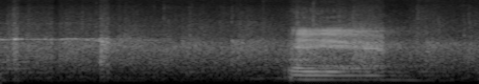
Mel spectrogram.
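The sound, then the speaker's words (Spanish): Applause from an audience, a steady, moderately loud wash of clapping heard with a voice over it, briefly swelling louder near the middle. “A Cami, un aplauso a Cami, por favor”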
